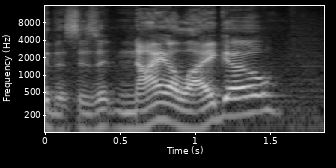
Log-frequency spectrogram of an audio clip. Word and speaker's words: Nihilego: Is it Nihiligo? How do I say that one? I just need to know what the pun is, then I'll get it. What's the pun? Nihilego.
